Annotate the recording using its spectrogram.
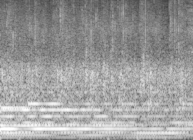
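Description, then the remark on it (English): A church audience claps steadily in the morning for people who came to the front: a dense patter of many hands that holds level throughout, with a sustained keyboard chord droning underneath. “Why don't we give them a clap this morning?”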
